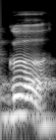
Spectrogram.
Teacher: अ की ध्वनि निकल रही है अंत में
